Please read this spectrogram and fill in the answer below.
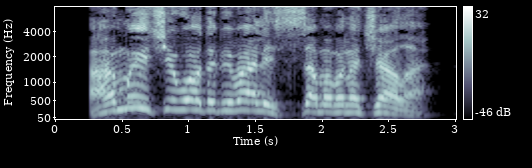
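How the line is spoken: Shout. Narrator (Russian): закричал Мураш

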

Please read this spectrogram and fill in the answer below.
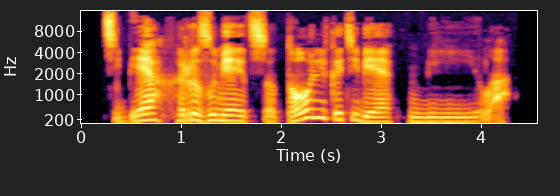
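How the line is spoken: Drawling. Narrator (Russian): протянул пожиратель

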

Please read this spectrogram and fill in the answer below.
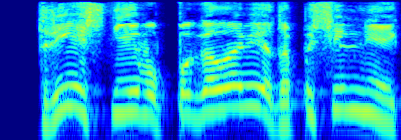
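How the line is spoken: Shouted. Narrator (Russian): крикнул Фалькон шоферу

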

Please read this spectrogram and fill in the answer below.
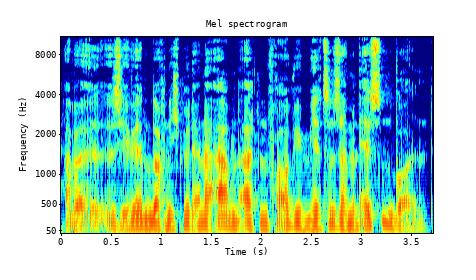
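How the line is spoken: Stammer. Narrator (German): stammelte

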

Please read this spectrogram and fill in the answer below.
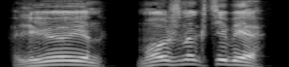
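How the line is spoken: Shout. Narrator (Russian): крикнул

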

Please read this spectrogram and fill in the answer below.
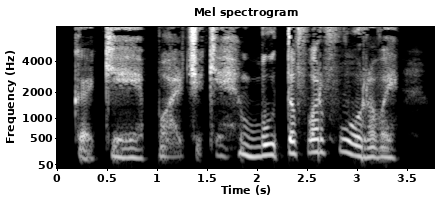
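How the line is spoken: Mumbling. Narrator (Russian): бормочет Бестыжев

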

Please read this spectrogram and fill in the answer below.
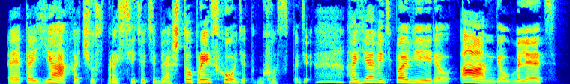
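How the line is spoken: Bitter, strained laugh. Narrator (Russian): Рассмеялся он с каким-то надрывом и горечью

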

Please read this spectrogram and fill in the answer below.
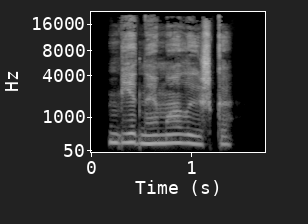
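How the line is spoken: Grieving sigh. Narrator (Russian): сокрушённо вздохнула одна из них

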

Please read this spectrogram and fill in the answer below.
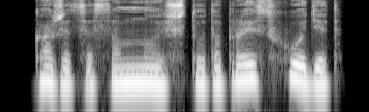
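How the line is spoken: Barely audible. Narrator (Russian): еле слышно отвечает Велин

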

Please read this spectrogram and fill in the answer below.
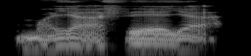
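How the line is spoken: Hoarse whisper. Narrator (Russian): Шепчу сипло

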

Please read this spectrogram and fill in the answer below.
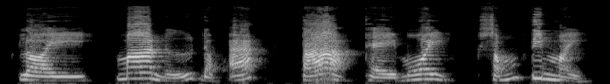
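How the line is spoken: Furious roar. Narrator (Vietnamese): hắn không sao dằn được cơn giận dữ, nên gầm lên

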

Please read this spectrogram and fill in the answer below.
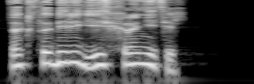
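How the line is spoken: Short laugh. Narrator (Russian): коротко рассмеялась Изольда

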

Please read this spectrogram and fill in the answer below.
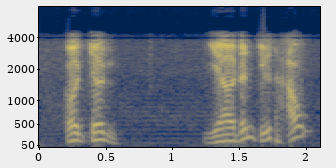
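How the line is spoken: Shouted warning. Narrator (Vietnamese): Chu Tử Liễu thấy đối phương nhận biết lộ thư pháp này, bèn quát lên

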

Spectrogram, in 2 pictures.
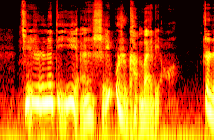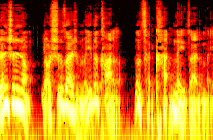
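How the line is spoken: Quiet grudging mutter. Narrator (Chinese): 姥爷还是不服气的小声嘀咕

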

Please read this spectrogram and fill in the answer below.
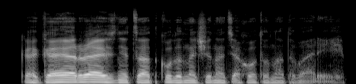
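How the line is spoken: Deep bass. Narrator (Russian): пробасил он

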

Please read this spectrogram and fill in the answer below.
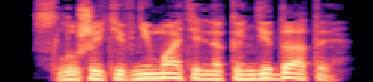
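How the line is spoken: Whisper. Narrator (Russian): прошептал Володя

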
